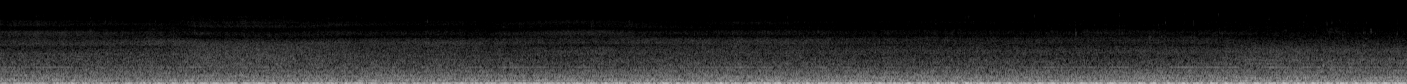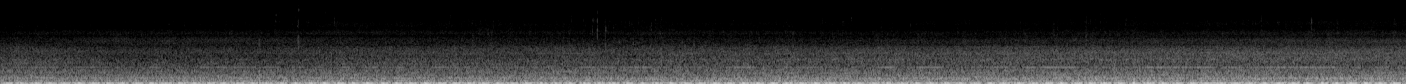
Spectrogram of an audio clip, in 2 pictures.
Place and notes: Rhein river, Niehl, Köln - freighter moving upstream
cargo ship is moving upstream on the river Rhein.
(Sony PCM D50, DPA4060)
Cologne, Germany, July 2013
